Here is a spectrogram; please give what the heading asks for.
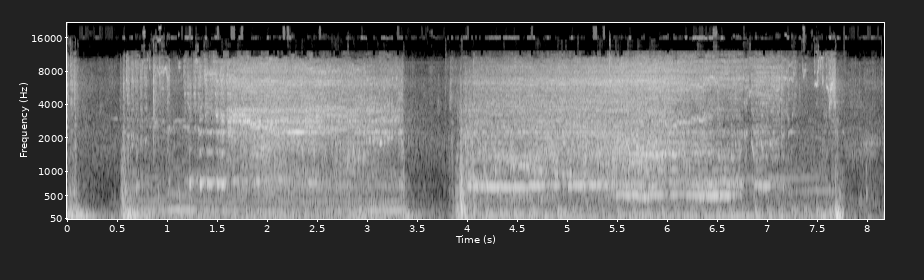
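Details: Car power window runs up and down with a strained motor hum and a rubbing, squealing squeak as the glass drags; the fix is spraying plenty of powdered graphite.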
